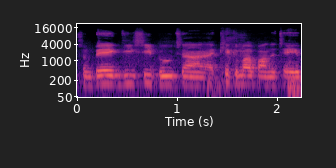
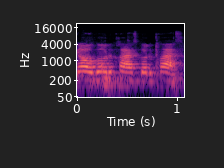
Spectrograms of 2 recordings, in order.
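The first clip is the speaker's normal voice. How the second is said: higher, louder imitation of mom; nagging mom; 6 semitones higher, 4 dB louder than usual. Mom sending her son off to college, nagging. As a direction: nag like a mother, pitched up. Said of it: "my mom was like".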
